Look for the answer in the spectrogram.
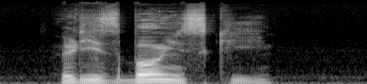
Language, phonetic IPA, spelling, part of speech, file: Polish, [lʲizˈbɔ̃j̃sʲci], lizboński, adjective, Pl-lizboński.ogg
